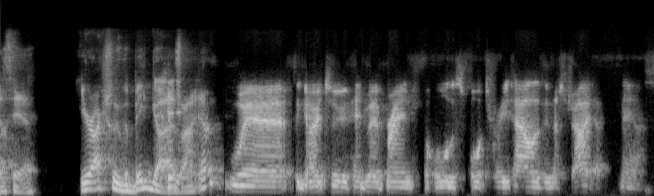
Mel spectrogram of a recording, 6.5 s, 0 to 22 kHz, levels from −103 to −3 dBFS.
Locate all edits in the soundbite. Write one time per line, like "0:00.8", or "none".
0:02.2
0:02.9

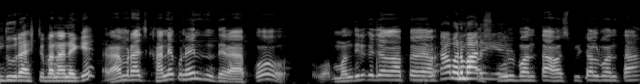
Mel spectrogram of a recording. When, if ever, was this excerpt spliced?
0:01.0
0:03.2

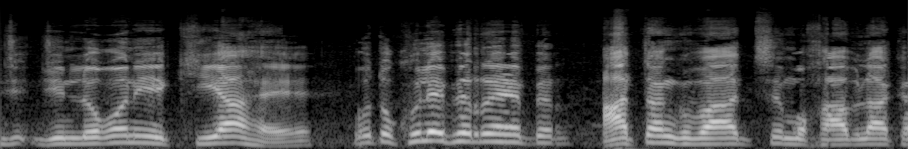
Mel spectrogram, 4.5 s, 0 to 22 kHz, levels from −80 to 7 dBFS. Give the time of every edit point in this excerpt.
0:02.9

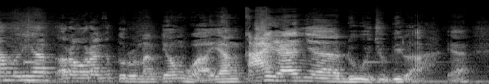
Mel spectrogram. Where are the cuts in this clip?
none

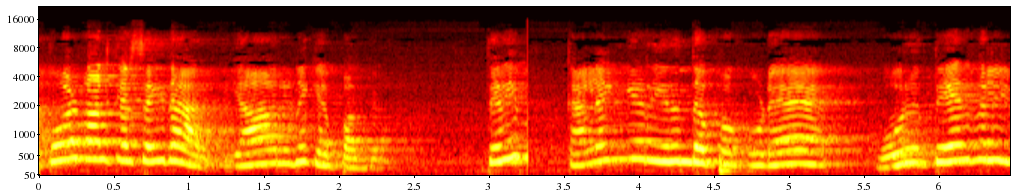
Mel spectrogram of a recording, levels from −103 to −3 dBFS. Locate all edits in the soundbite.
0:03.2

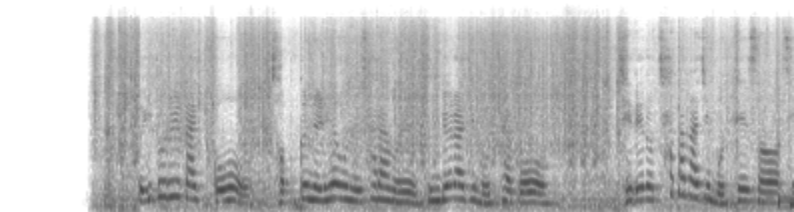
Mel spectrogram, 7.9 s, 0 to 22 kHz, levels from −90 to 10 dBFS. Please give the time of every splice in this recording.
none

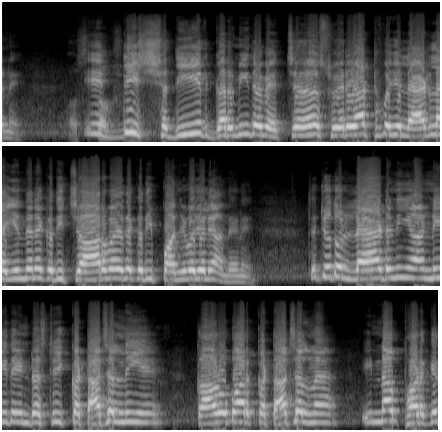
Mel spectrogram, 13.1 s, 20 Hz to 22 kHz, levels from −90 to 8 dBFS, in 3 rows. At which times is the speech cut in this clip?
none

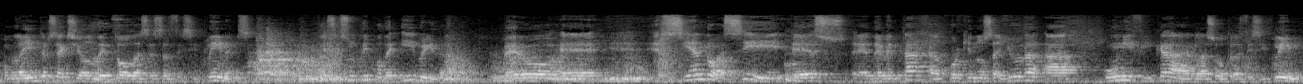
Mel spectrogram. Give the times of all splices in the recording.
0:11.1

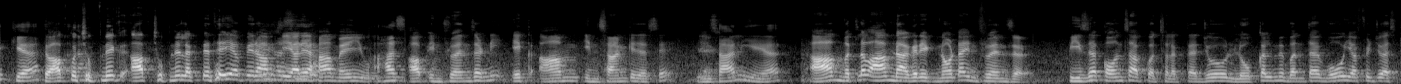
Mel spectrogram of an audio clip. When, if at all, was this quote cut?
0:04.0
0:10.4

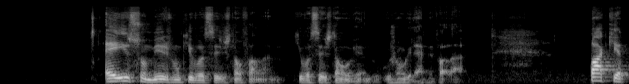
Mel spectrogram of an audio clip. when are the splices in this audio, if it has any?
none

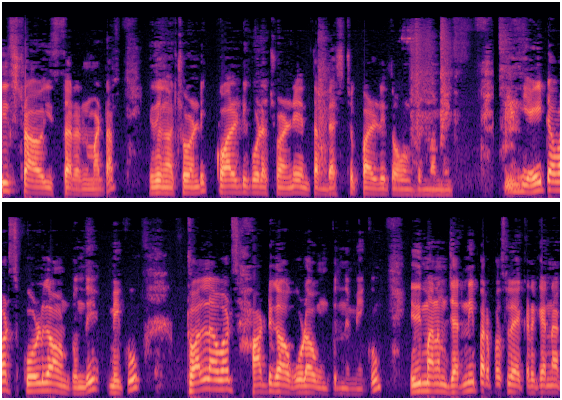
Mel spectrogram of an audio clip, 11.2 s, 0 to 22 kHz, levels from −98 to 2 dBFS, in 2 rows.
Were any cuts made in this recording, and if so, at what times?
0:04.9

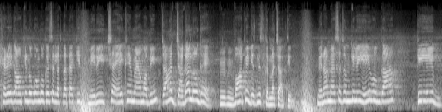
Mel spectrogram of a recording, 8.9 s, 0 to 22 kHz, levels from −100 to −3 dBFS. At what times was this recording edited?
0:01.6
0:03.2
0:06.0

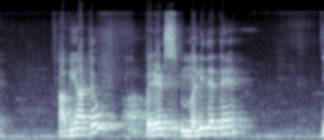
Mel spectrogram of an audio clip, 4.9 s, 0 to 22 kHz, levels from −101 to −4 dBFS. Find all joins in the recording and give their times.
0:02.0

